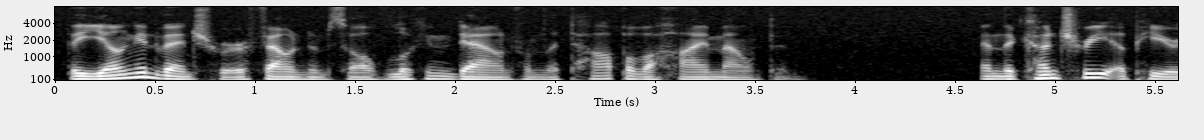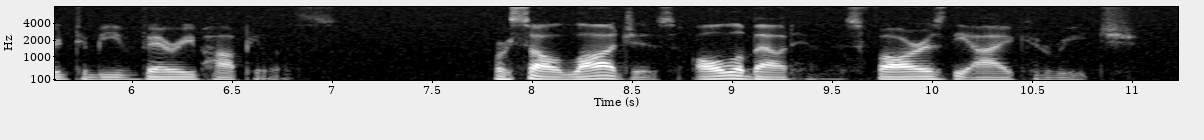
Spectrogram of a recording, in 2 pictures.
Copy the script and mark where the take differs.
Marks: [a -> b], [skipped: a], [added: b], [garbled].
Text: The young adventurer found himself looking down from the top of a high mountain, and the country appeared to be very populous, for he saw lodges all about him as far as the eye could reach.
The young adventurer found himself looking down from the top of a high mountain, and the country appeared to be very populous, for [skipped: he] saw lodges all about him as far as the eye could reach.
